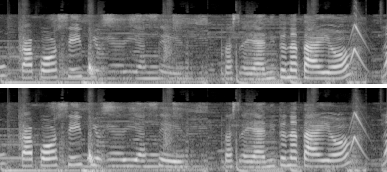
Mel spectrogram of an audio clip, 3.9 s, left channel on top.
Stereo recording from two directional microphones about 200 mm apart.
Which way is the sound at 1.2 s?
65° right (ahead or behind).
